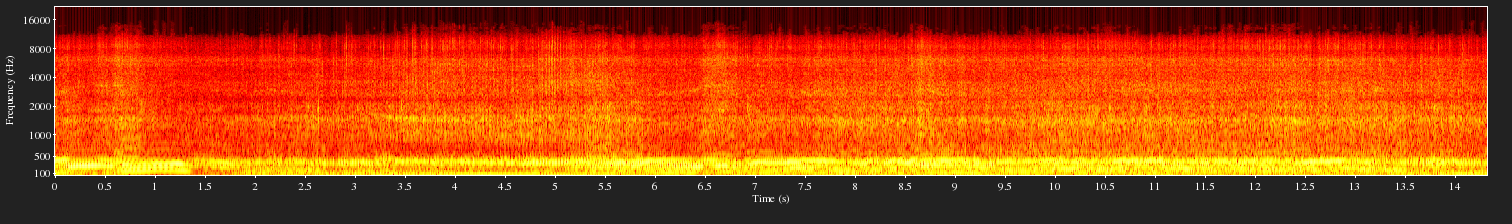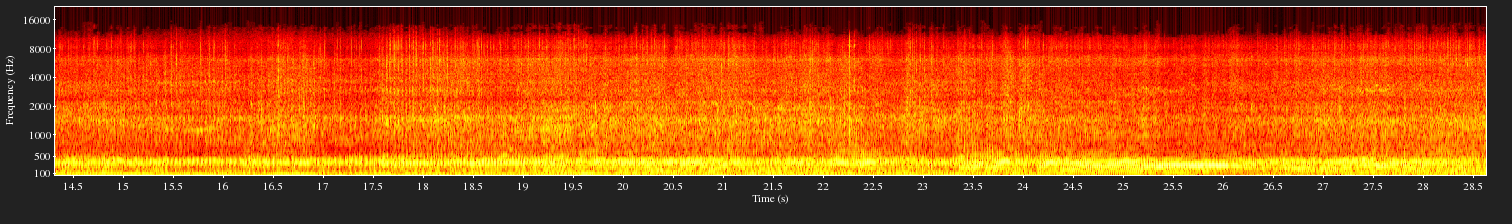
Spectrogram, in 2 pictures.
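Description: KTM 350 EXC-F enduro motorcycle's single-cylinder four-stroke engine being ridden hard off-road, its note rising and falling with throttle and gear changes. There is a brief dip in engine loudness about a second in.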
